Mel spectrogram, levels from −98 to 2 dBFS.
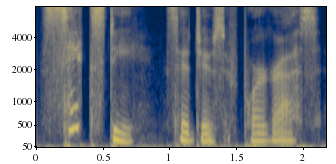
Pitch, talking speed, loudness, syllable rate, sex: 180 Hz, 110 wpm, -21 LUFS, 3.6 syllables/s, female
